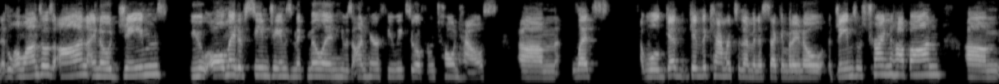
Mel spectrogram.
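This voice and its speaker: A woman's voice: fairly high pitch, a bit bright. A woman hosting a webinar over a video call, introducing things in a casual, upbeat and enthusiastic way. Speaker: webinar host. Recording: dull, lo-fi video-call audio.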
